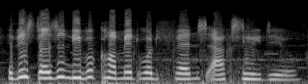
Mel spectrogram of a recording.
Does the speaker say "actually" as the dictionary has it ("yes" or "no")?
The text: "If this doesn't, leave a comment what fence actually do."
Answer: yes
